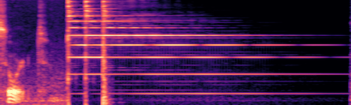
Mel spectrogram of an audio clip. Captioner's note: bell ringing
